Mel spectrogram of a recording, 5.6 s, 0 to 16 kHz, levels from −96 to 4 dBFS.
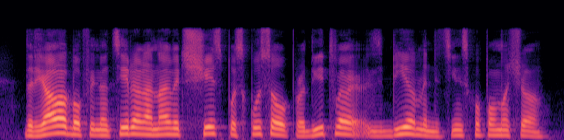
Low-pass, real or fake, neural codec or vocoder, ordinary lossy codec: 7.2 kHz; fake; codec, 16 kHz, 1 kbps, FunCodec, trained on LibriTTS, 50 frames a second; none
